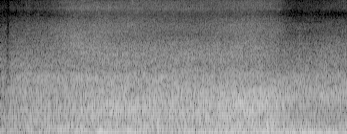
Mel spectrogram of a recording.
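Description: A road vehicle driving past, its tyre and engine noise swelling to a peak around the middle and fading near the end.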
